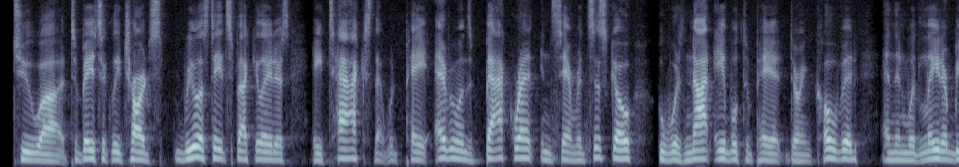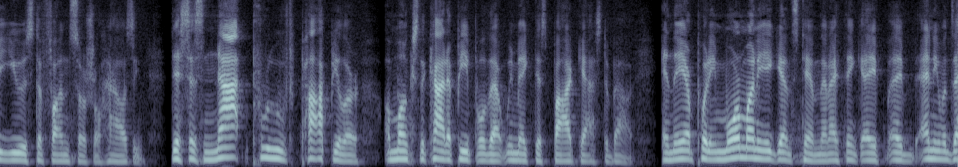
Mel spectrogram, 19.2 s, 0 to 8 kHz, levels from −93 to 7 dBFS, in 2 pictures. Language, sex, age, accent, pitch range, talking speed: English, male, 30-49, American, 125-165 Hz, 205 wpm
